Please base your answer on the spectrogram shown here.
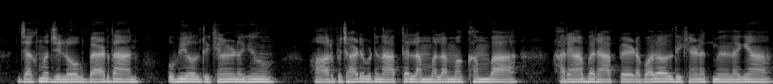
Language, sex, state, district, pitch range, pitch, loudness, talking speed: Hindi, male, Uttarakhand, Uttarkashi, 115-125 Hz, 120 Hz, -21 LUFS, 170 wpm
